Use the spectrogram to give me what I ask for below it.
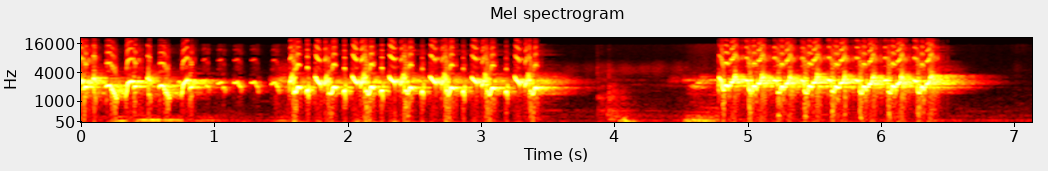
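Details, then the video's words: Sooty-headed bulbul in 'ropel panjang' mode, a long rapid song used as a lure for other bulbuls. Two dense streams of fast, bright repeated chirps split by a near-silent gap. "JADIKAN SUARA trucukan gacor ROPEL PANJANG pancingan trucukan agar bunyi burung trucuk gacor NYAUT"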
